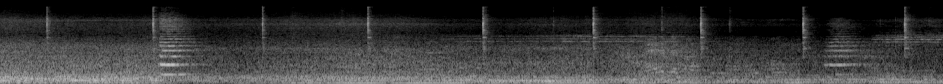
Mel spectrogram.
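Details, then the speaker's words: Honda Livo motorcycle just parked on its stand after riding: sharp metallic ticks about once a second from the hot silencer, slowing as it cools, with street noise behind; normal exhaust cooling sound. "आप कभी भी bike को चला के आते हैं और आप स्टैंड पर खड़ी करते हैं तो खड़ी करने के बाद आपने नोटिस किया होगा नहीं किया है तो करना कि एक टिक टिक टिक की आवाज आती है"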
